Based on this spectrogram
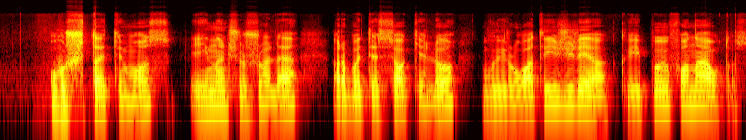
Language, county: Lithuanian, Panevėžys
